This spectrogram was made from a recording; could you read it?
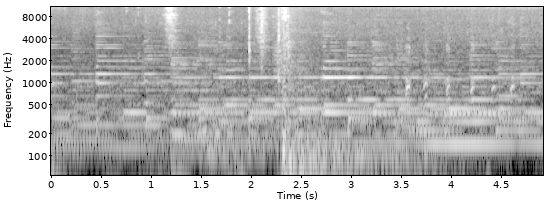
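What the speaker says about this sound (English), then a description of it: "It's an undead chicken." An undead chicken in the video game Divinity 2 Original Sin clucks and squawks faintly in a steady run of short calls, partly buried under a busy, layered game soundscape of music and ambient noise.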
